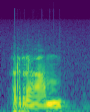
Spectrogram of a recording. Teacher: although there is an R sound in Russian, it is different from the American R. The speaker says, Ramp. for ramp, trilling his R.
